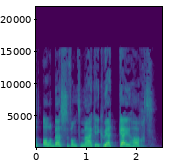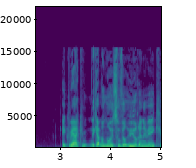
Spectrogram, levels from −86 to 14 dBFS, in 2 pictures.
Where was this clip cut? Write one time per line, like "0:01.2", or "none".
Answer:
none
